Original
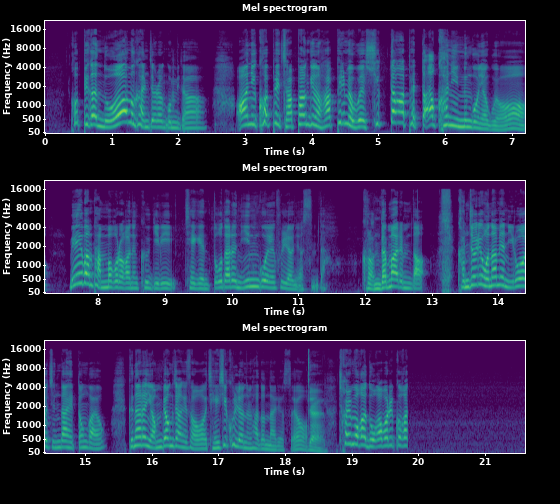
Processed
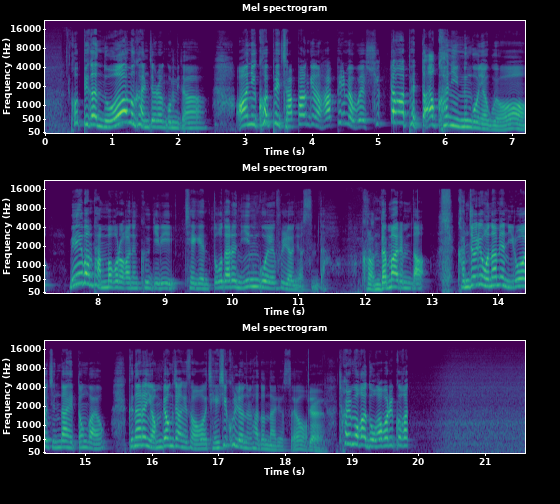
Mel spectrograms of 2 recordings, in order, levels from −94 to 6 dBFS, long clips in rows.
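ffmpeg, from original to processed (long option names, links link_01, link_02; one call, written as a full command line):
ffmpeg -i in.wav -filter_complex "[0:a]asettb=1/sr,asplit=3[link_01][link_02][link_03];[link_01]atrim=end=3.644[link_04];[link_02]atrim=start=3.64:end=5.23,asetpts=PTS-STARTPTS,afade=type=in:duration=0.004:curve=qsin,afade=type=out:start_time=1.586:duration=0.004:curve=qsin,acrossover=split=560 3300:gain=0.0708 1 0.2[link_05][link_06][link_07];[link_05][link_06][link_07]amix=inputs=3:normalize=0[link_08];[link_03]atrim=start=5.226[link_09];[link_04][link_08]acrossfade=duration=0.004:curve1=hsin:curve2=qsin[link_10];[link_10][link_09]acrossfade=duration=0.004:curve1=qsin:curve2=hsin,asettb=1/sr,asplit=3[link_11][link_12][link_13];[link_11]atrim=end=6.754[link_14];[link_12]atrim=start=6.75:end=9.02,asetpts=PTS-STARTPTS,afade=type=in:duration=0.004:curve=qsin,afade=type=out:start_time=2.266:duration=0.004:curve=qsin,bandreject=frequency=1400:width=5.3[link_15];[link_13]atrim=start=9.016[link_16];[link_14][link_15]acrossfade=duration=0.004:curve1=hsin:curve2=qsin[link_17];[link_17][link_16]acrossfade=duration=0.004:curve1=qsin:curve2=hsin,asettb=1/sr,asplit=3[link_18][link_19][link_20];[link_18]atrim=end=10.434[link_21];[link_19]atrim=start=10.43:end=12.54,asetpts=PTS-STARTPTS,afade=type=in:duration=0.004:curve=qsin,afade=type=out:start_time=2.106:duration=0.004:curve=qsin,afreqshift=-18[link_22];[link_20]atrim=start=12.536[link_23];[link_21][link_22]acrossfade=duration=0.004:curve1=hsin:curve2=qsin[link_24];[link_24][link_23]acrossfade=duration=0.004:curve1=qsin:curve2=hsin,asettb=1/sr,asplit=3[link_25][link_26][link_27];[link_25]atrim=end=18.124[link_28];[link_26]atrim=start=18.12:end=18.9,asetpts=PTS-STARTPTS,afade=type=in:duration=0.004:curve=qsin,afade=type=out:start_time=0.776:duration=0.004:curve=qsin,acrossover=split=2900[link_29][link_30];[link_30]acompressor=threshold=-54dB:ratio=4:attack=1:release=60[link_31];[link_29][link_31]amix=inputs=2:normalize=0[link_32];[link_27]atrim=start=18.896[link_33];[link_28][link_32]acrossfade=duration=0.004:curve1=hsin:curve2=qsin[link_34];[link_34][link_33]acrossfade=duration=0.004:curve1=qsin:curve2=hsin,lowshelf=frequency=170:gain=-5.5,bandreject=frequency=60:width_type=h:width=6,bandreject=frequency=120:width_type=h:width=6,bandreject=frequency=180:width_type=h:width=6,bandreject=frequency=240:width_type=h:width=6,bandreject=frequency=300:width_type=h:width=6,bandreject=frequency=360:width_type=h:width=6,bandreject=frequency=420:width_type=h:width=6,bandreject=frequency=480:width_type=h:width=6,acompressor=mode=upward:threshold=-39dB:ratio=2.5" out.wav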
